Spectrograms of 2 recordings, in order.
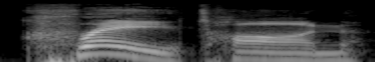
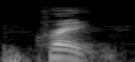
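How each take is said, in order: First: The name is said with two clear syllables. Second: The name is squeezed, without two clear syllables. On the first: The speaker calls it right. "There's a there's two syllables there" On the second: The speaker calls it wrong. "you're saying it like Crayola"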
